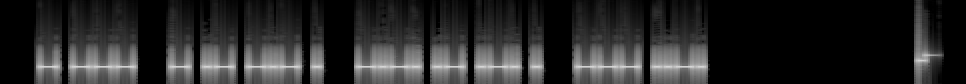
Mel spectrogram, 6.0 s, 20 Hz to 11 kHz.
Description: Morse code, heard as a keyed tone, about 34 wpm, 700 Hz. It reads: TO TAKE CARE OF
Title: Sets of 4 Words 35wpm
